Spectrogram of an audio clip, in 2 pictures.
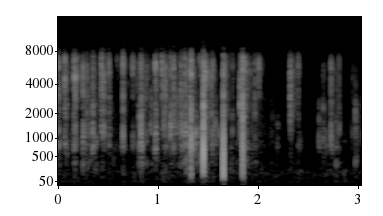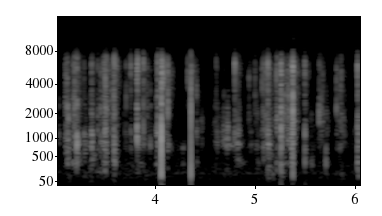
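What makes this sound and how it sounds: Fingers with long nails crinkle and scratch a clear plastic package of wooden chopsticks. Dense, bright crackles and crisp taps come in quick bursts, with a short pause partway through, and each one cuts off almost instantly with little low end.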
